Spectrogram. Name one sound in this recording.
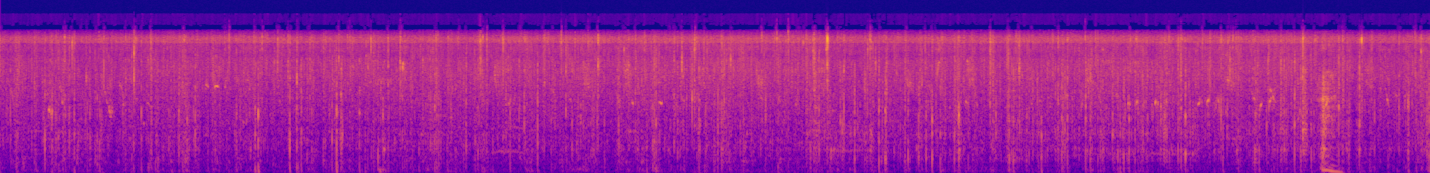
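Rabbits rustle and shuffle in dry grass and leaves close by.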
